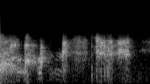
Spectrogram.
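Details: A male Staffordshire Bull Terrier, freaking out for unknown reasons, gives a quick run of short, rough barks and yowls when told to speak.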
